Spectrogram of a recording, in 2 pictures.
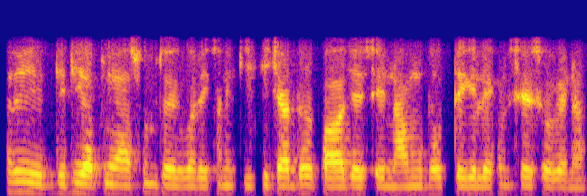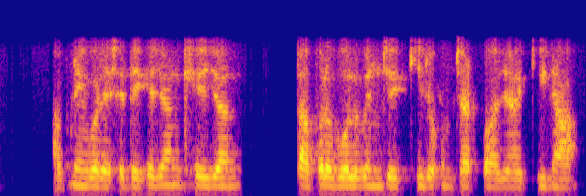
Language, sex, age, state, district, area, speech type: Bengali, male, 18-30, West Bengal, Purulia, rural, conversation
